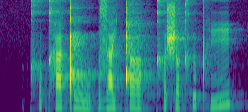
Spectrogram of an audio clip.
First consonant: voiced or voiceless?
voiceless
